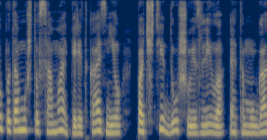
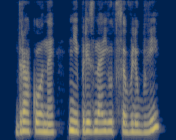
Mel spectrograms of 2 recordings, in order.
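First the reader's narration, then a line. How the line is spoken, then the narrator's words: Displeased snort, blurted question. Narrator (Russian): Недовольно фыркнув, не удержалась я от вопроса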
